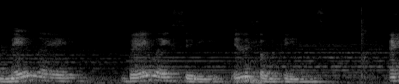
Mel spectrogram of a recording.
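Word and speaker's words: Malaybalay: how do you say melee B City melee B not manday but melee B City in the Philippines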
